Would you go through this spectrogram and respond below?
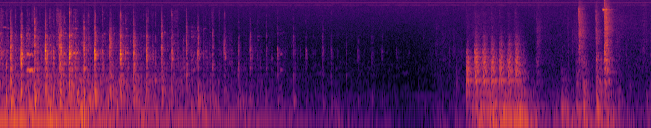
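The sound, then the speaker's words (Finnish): Horses' hooves clip-clop in a steady, busy rhythm as they pull a mail coach, gradually fading, going nearly quiet, then returning loudly near the end with some sharper knocks. “Toivoisinpä, että nämä hevoset olisivat olleet kolmisen kuukautta Fleetin vankilassa.”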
